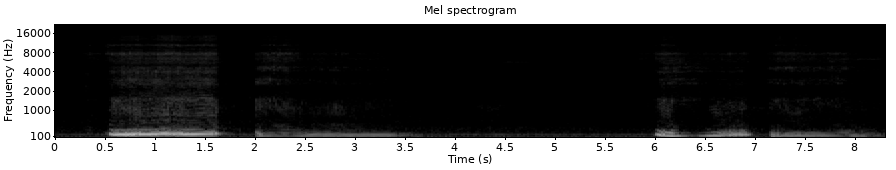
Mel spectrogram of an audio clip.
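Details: Dog having an afternoon nap: low rumbling snores, about four noisy breaths with a pause between them; ordinary snoring.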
